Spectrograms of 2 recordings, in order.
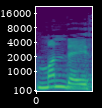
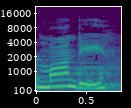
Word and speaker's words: Maundy: Words like Passover or Pentecost or Maundy, as in Maundy Thursday. Often pronounced Monday Thursday by the younger ones in our congregation, this word and the meaning behind it have always fascinated me.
